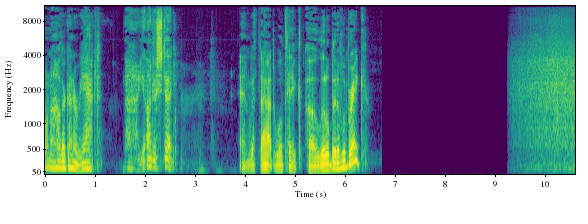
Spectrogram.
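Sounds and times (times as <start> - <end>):
speech: 0.0 - 2.8, 3.9 - 6.5
early morning rain falling: 9.3 - 10.6.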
